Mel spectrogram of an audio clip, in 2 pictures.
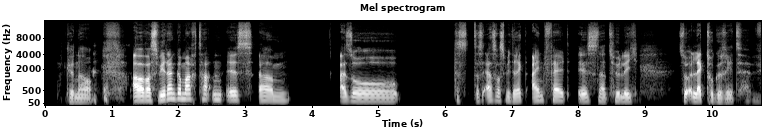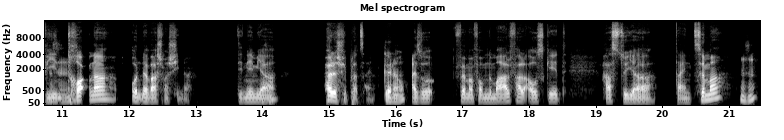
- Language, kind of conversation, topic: German, podcast, Was sind deine besten Tipps, um eine kleine Wohnung optimal einzurichten?
- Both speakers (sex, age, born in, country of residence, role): male, 25-29, Germany, Spain, guest; male, 40-44, Germany, United States, host
- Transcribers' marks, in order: chuckle; other background noise; drawn out: "also"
